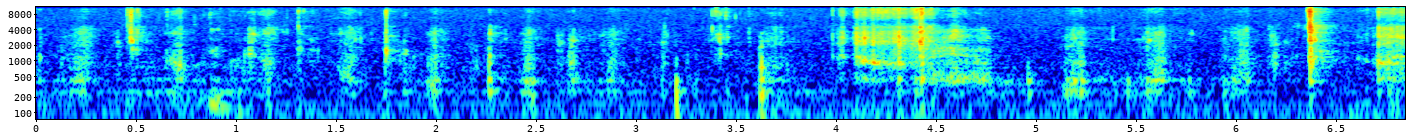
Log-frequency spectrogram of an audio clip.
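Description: Chewing of crisp, juicy rose apple (wax apple), with small wet mouth clicks, then a crunchy bite into a fresh fruit about four seconds in and a sharp crunch near the end.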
